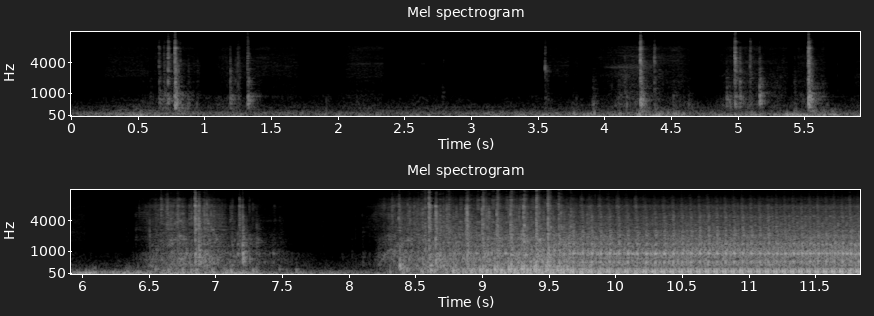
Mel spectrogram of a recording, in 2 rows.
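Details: Honda GX390 single-cylinder engine running on Predator 301cc parts, with the valve just sorted, choked, and carb bowl still leaking: after some clatter it starts and settles into an even, steady run with no tapping; normal running.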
